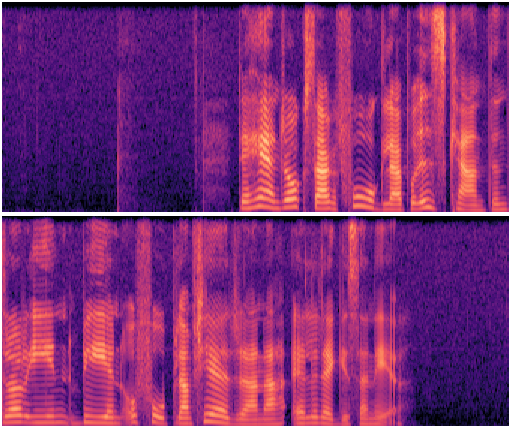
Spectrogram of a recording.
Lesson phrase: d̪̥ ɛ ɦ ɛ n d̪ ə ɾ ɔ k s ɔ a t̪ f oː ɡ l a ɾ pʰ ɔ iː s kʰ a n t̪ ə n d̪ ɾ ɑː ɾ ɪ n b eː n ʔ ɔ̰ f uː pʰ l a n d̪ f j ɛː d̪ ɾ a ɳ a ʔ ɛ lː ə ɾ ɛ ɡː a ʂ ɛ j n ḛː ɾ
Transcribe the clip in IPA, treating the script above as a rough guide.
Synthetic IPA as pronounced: d̪̥ ɛ ɦ ɛ n d̪ ə ɾ ɔ k s ɔ a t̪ f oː ɡ l a ɾ pʰ ɔ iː s kʰ a n t̪ ə n d̪ ɾ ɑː ɾ ɪ n b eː n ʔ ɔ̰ f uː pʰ l a n d̪ f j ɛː d̪ ɾ a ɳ a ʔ ɛ lː ə ɭ ɛ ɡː ə ʂ ɛ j n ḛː ɾ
